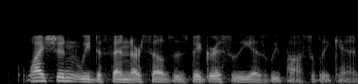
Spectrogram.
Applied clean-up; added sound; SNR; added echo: none; none; none; none.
